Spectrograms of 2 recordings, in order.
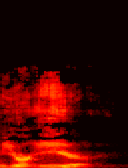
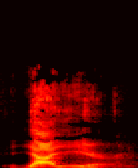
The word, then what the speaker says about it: Yair: Told me I'm throwing an extra R in there. – You are. You're saying your ear. – Yes. – It's Yair. – I was told to say your ear. Yair.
